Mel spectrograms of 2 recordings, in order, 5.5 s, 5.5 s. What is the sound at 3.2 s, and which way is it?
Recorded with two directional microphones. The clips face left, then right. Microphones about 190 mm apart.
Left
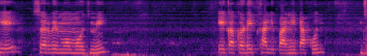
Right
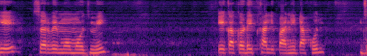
A woman's voice, 35° right (ahead or behind).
